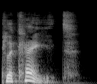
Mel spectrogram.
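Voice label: "placate", British English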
